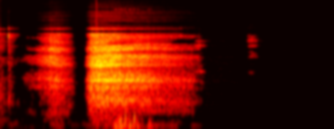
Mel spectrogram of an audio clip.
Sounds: Sigh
